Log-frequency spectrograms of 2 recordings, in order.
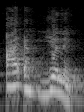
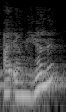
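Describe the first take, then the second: First: It is said in a loud, forceful voice. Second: It is said in a calm, flat voice. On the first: It is an exclamation. The speaker calls it right. "We we read that with an exclamation mark" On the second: It is a plain statement. The speaker calls it wrong. "Do we just say"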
